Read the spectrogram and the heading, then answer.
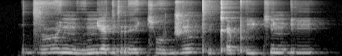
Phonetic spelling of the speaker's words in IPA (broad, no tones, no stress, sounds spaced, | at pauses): d͡z ɑ̤ ɲ o̤ ɲ æ d r ɛ̤ cʰ ɔ̤ d͡ʒ ɘ l tʼ e̤ kʼ æ pʼ i cʰ ɘ ɲ ɠ i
